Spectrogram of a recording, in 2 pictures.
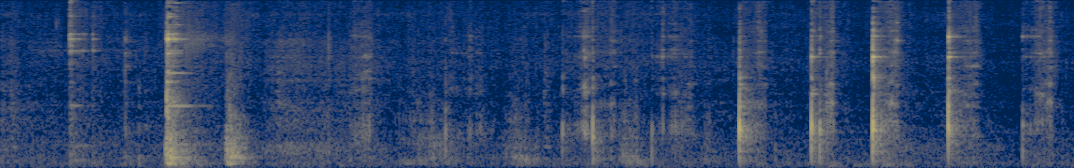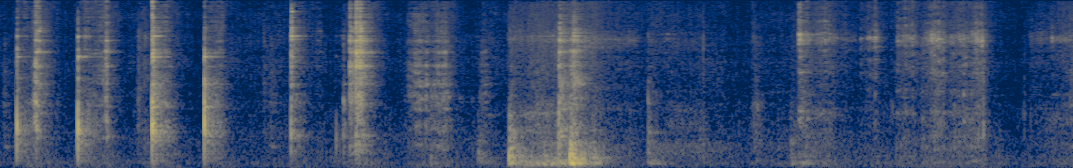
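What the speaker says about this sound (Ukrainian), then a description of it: "І також гарненько розмішуємо." Batter of flour for a poured pie is stirred in a bowl, a spoon scraping and knocking against the sides in quick irregular strokes, close and fairly quiet, with no talking.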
